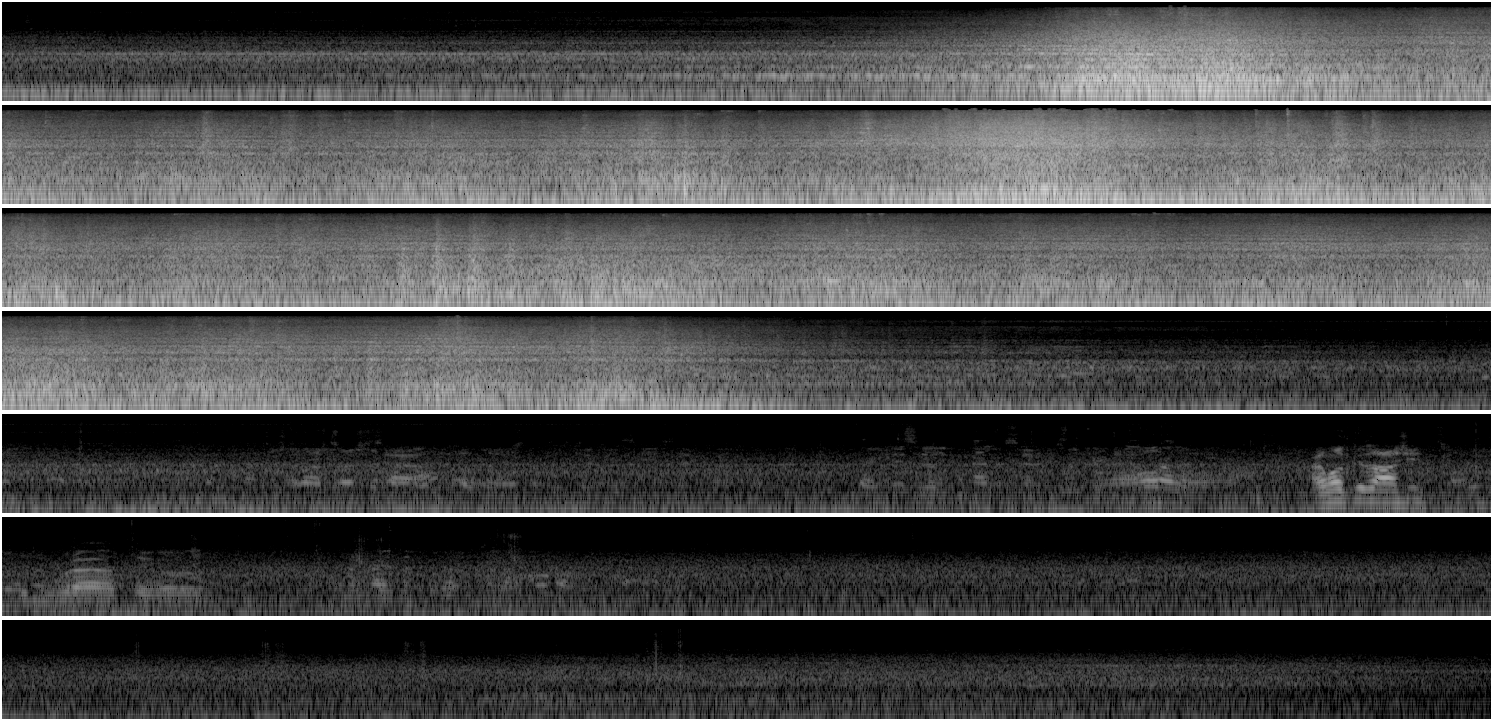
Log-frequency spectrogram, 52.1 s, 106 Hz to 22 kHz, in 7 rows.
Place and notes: Close freight train on bridge, walkers pass by, Vltavanů, Praha, Czechia - Close freight train on bridge, 4 walkers pass by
